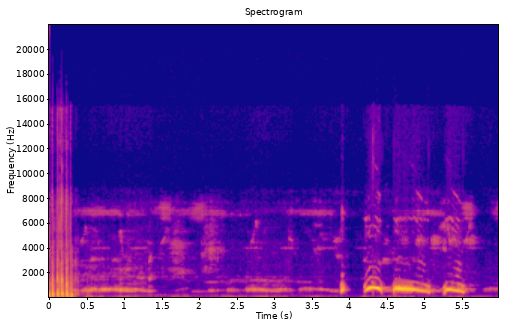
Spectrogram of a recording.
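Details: Spotted dove in full voice, used to draw in wild doves: a sharp knock opens, then soft drawn-out low cooing, ending in three loud, arched, downward-curving coos with faint chirps above.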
